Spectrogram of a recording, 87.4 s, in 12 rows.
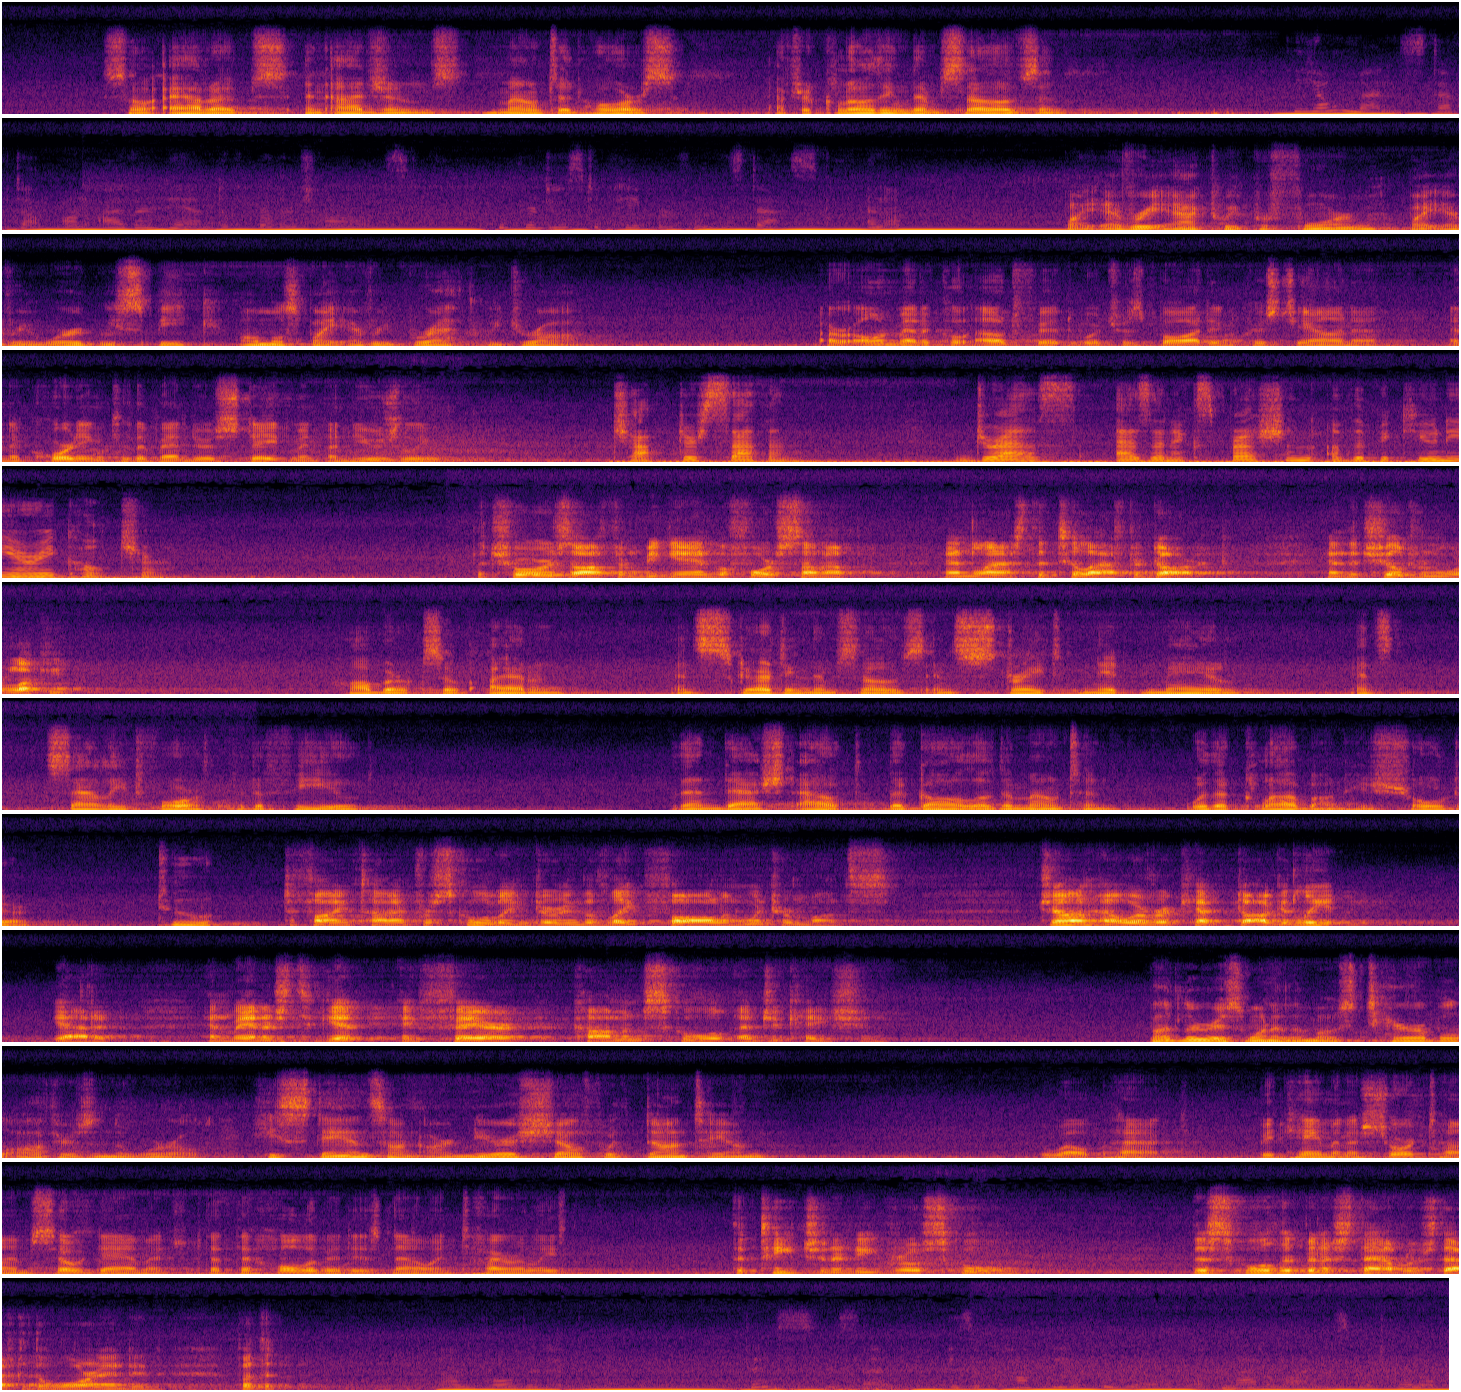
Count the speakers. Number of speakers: six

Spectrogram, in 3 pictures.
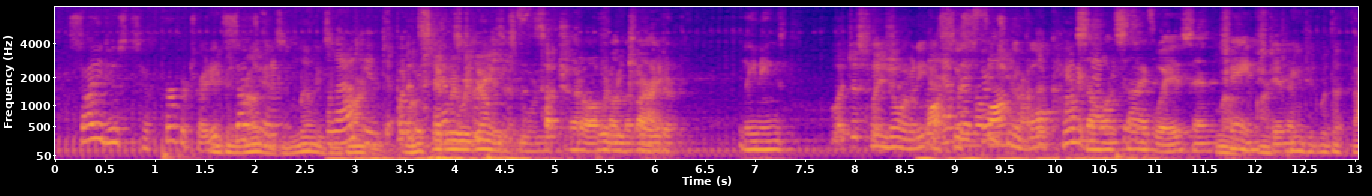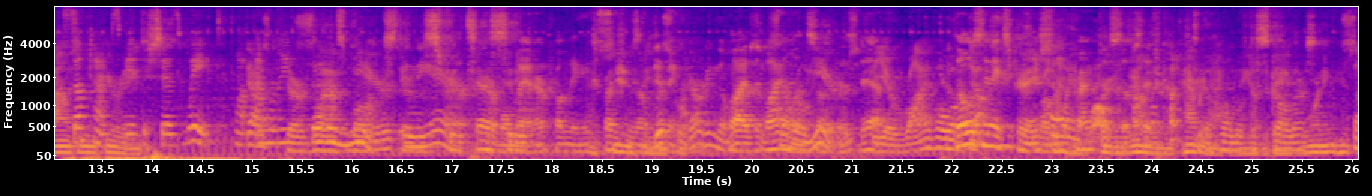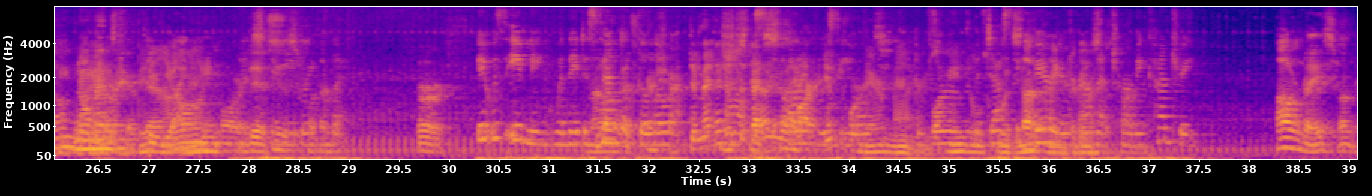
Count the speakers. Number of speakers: six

